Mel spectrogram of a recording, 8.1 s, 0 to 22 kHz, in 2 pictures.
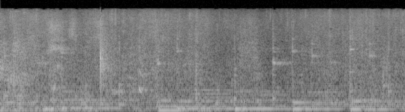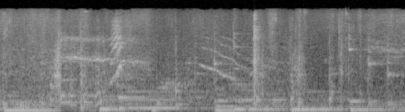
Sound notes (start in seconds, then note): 4.7 shushes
